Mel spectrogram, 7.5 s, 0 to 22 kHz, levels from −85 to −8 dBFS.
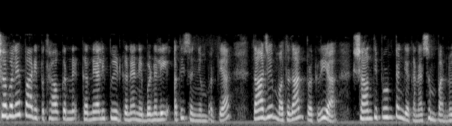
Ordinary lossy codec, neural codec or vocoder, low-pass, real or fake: Opus, 32 kbps; none; 7.2 kHz; real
